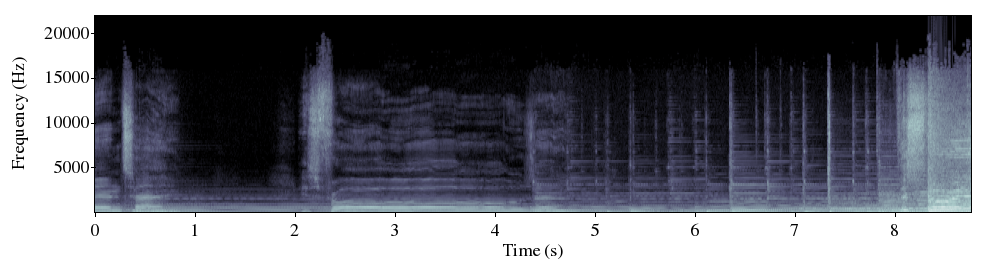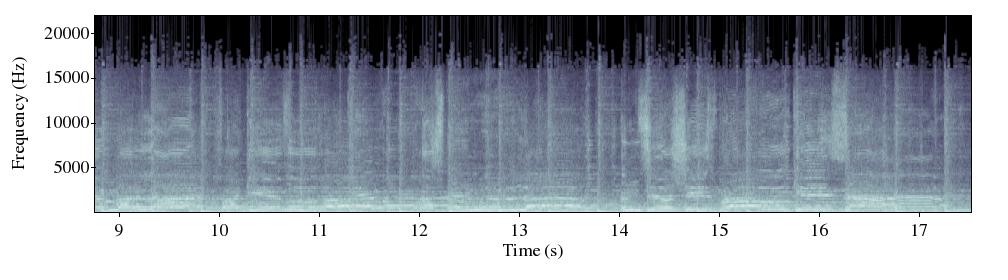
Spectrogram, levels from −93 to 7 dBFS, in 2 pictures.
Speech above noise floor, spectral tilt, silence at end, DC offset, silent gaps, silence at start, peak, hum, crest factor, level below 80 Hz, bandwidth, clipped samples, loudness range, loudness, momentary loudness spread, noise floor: 26 dB; -4.5 dB/octave; 0 s; under 0.1%; none; 0 s; 0 dBFS; none; 10 dB; -18 dBFS; 18.5 kHz; 0.3%; 20 LU; -8 LUFS; 21 LU; -39 dBFS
